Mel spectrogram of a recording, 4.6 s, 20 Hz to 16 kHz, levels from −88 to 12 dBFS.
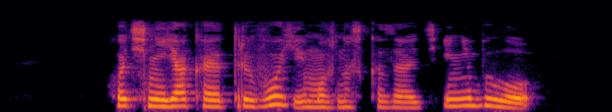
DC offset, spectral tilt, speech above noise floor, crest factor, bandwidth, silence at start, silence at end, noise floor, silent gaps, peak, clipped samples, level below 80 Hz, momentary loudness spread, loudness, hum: under 0.1%; -5.5 dB/octave; 73 dB; 16 dB; 7.8 kHz; 0.9 s; 0.6 s; -89 dBFS; none; -2 dBFS; under 0.1%; -62 dBFS; 10 LU; -17 LUFS; none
